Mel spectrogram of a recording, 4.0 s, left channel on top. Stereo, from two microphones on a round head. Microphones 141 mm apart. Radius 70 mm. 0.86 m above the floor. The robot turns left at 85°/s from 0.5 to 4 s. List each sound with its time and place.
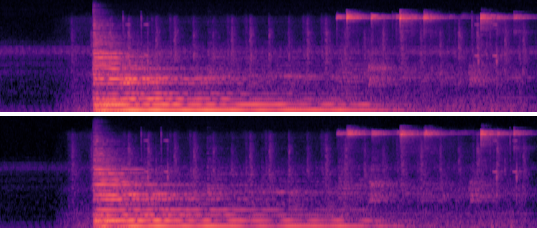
0.7 s a guitar: 25° left, 1.4 m; by 2.9 s 160° right, 1.4 m
2.5 s a rattle: 50° left (ahead or behind), 0.7 m; by 3.9 s 20° right (ahead or behind), 0.7 m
